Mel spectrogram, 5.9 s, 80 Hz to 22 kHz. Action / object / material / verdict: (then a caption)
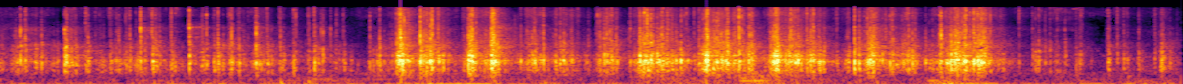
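scrape / plastic puzzle cube / plastic / none. A small standard 3x3 plastic Rubik's cube with colored stickers is held up in the hand while fingertips and nails twist its layers quickly. Rapid, dense plastic clicks and rattles sound in fast bursts, bright and crisp with a tone around 1.3 kHz and almost no low end.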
